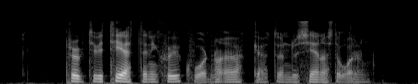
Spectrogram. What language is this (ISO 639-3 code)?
swe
